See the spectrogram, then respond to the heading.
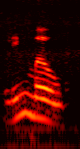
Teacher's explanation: Cão, pão, chão, sabão, então, né? A sílaba tônica é o final.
